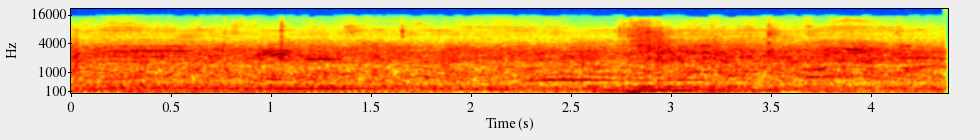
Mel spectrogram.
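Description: Demolition derby car engines running, one revving up about three seconds in, with voices in the background.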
